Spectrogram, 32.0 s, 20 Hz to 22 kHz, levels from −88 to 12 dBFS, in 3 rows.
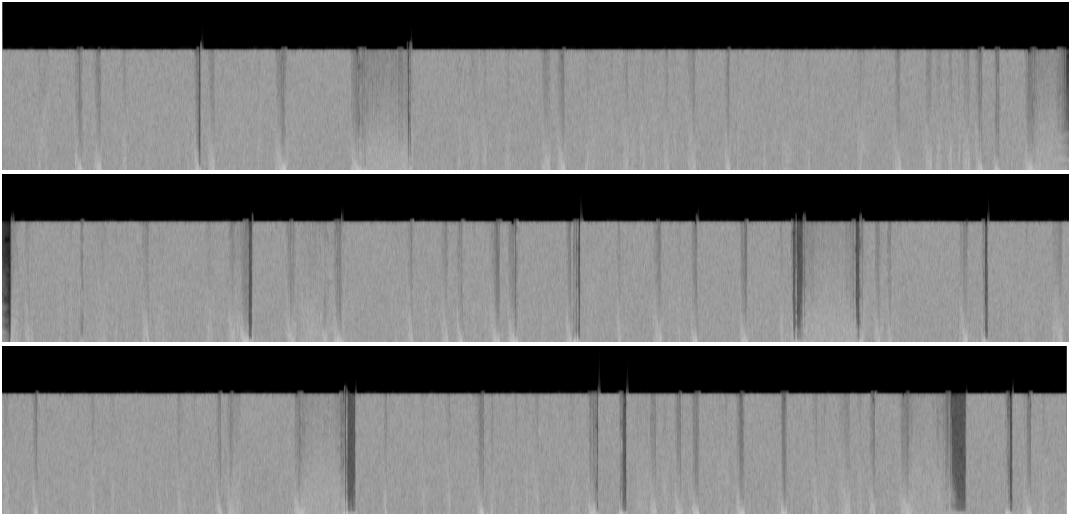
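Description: Throughout the speech, the samples are built from the wrong bytes, turning fast-changing low bits into loud white noise; the spectrogram shows flat full-band hiss, the waveform a clipped-looking block.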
